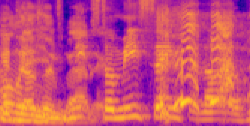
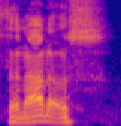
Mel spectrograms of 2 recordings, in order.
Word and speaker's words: Thanatos: I was wrong. It's Thanatos. Yeah, I don't understand. I don't understand why people always have a problem with it. I need like a really Italian, like, hey, it's Thanatos.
